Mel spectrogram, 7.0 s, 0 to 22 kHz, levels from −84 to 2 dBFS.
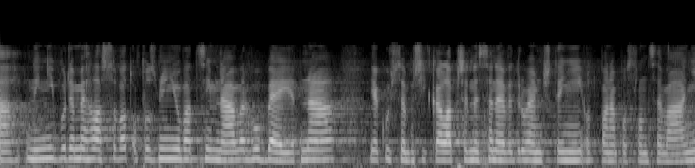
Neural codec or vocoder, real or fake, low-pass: none; real; 7.2 kHz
